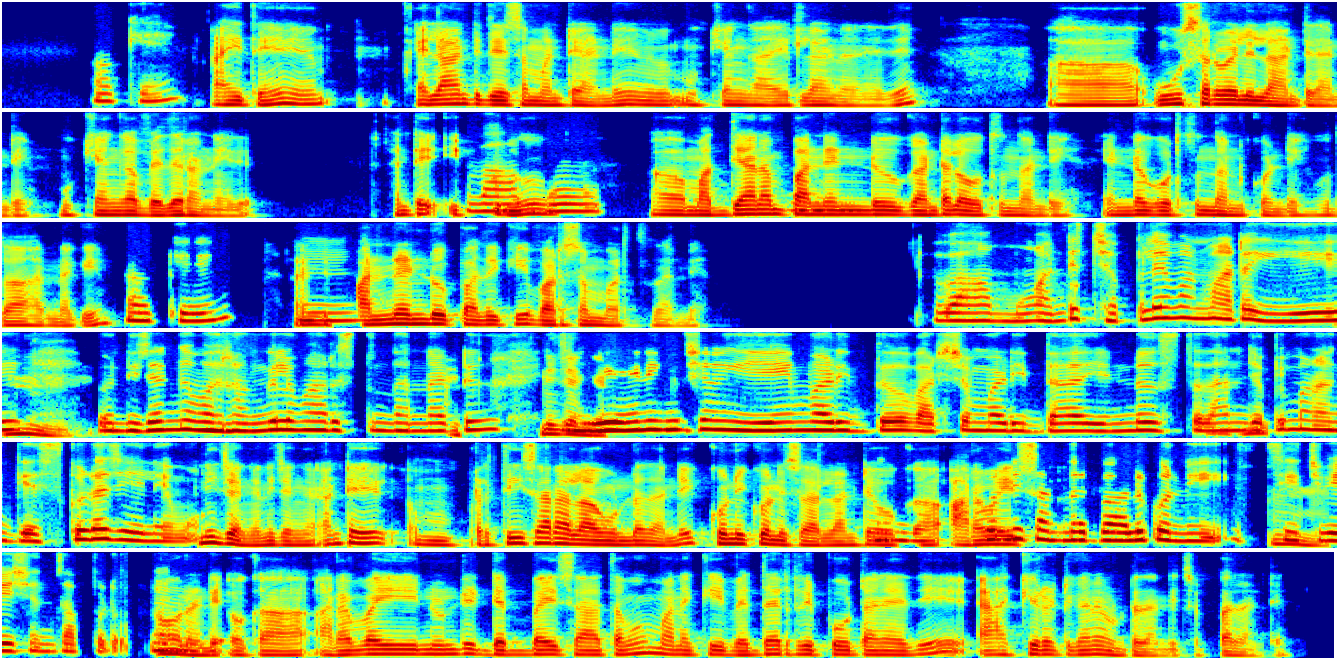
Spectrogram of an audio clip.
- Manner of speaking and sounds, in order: other background noise; in English: "వెదర్"; tapping; in English: "గెస్"; in English: "సిట్యుయేషన్స్"; in English: "వెదర్ రిపోర్ట్"; in English: "ఆక్యురేట్"
- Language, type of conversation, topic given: Telugu, podcast, వలస వెళ్లినప్పుడు మీరు ఏదైనా కోల్పోయినట్టుగా అనిపించిందా?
